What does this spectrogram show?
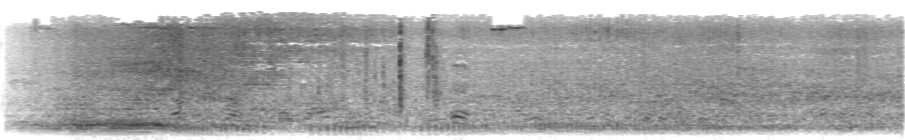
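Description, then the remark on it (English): Busy street traffic with motorcycles in Kenya's capital city, with traffic flowing and people going back to work: a loud, steady rumble of engines and passing vehicles fills the scene, with indistinct voices mixed into the din. “After a week of mostly empty streets, Kenya's capital city is coming back to normal. Traffic is flowing and people are going back to work.”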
